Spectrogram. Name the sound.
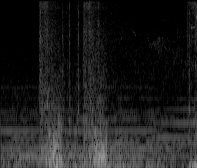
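hail weather in a video game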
